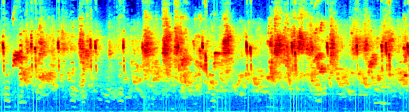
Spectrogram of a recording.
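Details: Finches eating and playing together; a constant bright chatter of many high, short tweets layered over one another throughout.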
